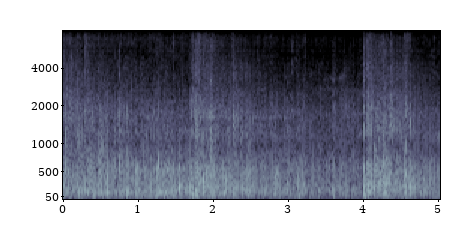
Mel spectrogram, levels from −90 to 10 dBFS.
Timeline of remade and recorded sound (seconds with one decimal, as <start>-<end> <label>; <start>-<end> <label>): 0.0-5.0 remade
